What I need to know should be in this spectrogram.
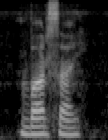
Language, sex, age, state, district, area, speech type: Santali, male, 30-45, West Bengal, Birbhum, rural, spontaneous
